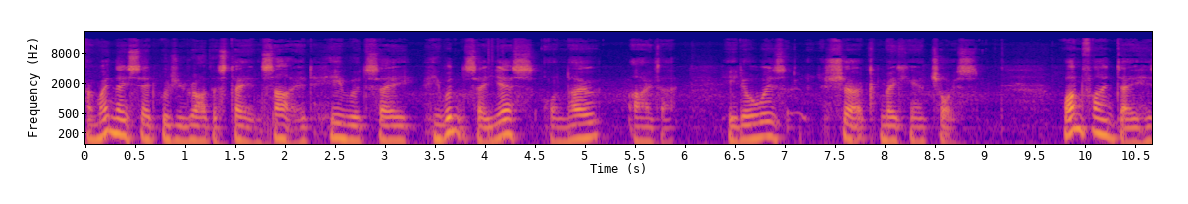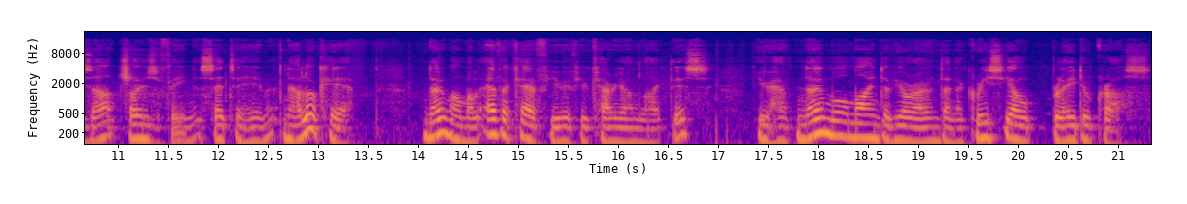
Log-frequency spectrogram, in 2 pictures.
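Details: 75-year-old man with vocal fold atrophy following COVID-19, reading a standard passage; post-COVID-19 vocal fold atrophy.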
